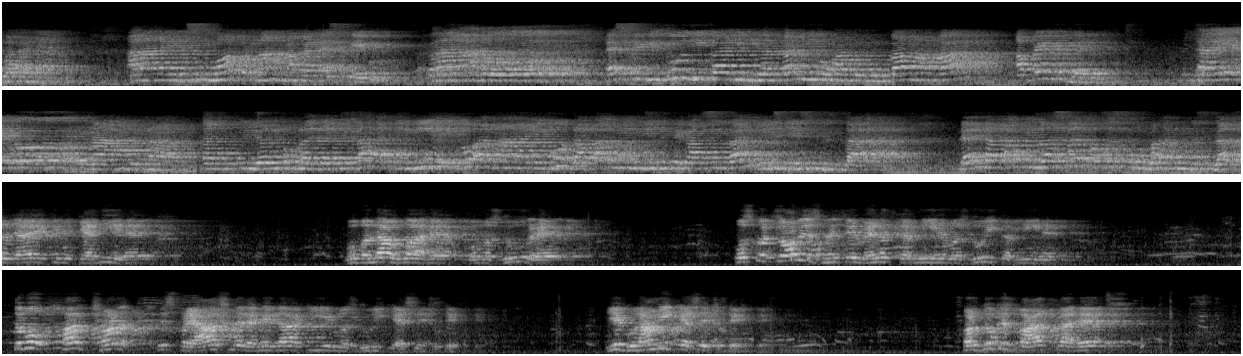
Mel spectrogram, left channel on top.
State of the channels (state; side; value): different; both; correlation 0.00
